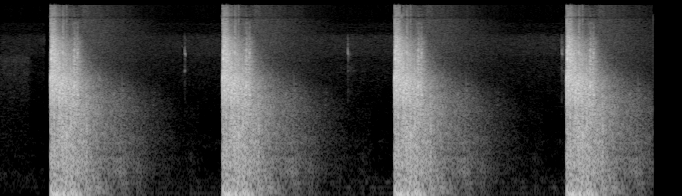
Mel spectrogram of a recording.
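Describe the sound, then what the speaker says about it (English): Staged gunfire in a Shakespeare stage revue sounds as four loud, sharp bangs, evenly spaced and each trailing off quickly, with near silence in between. "Bid the soldiers shoot!"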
